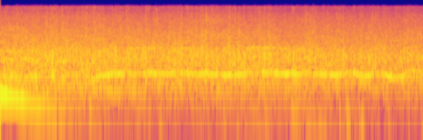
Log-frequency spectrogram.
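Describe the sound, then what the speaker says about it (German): Dense, steady applause from a TV studio audience at an outdoor German entertainment show, loud and continuous throughout, with a tonal whistle or sung note riding above it. "Applaus für Cristiano Ronaldo."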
